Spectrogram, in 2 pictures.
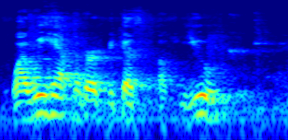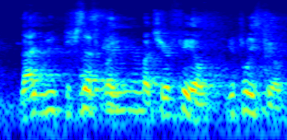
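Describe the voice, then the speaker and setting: With an American accent and lively intonation, a man speaks at a moderate pace amid audible room echo. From Detroit. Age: 70s. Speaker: citizen. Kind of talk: heated complaint. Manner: emphatic.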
